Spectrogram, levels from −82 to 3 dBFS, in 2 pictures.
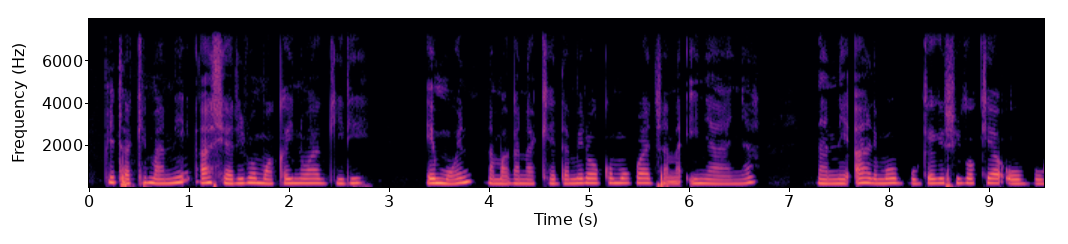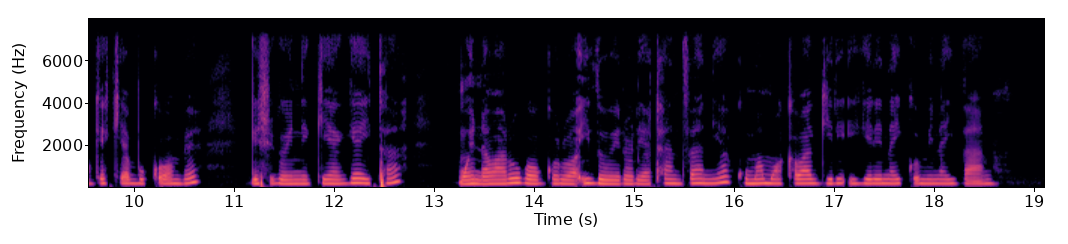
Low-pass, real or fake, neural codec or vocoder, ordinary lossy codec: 7.2 kHz; real; none; none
